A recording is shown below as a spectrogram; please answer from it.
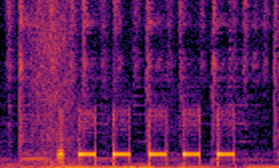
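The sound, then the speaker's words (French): Keypad DTMF tones as a telephone number is dialed for a live call: a quick, evenly spaced run of short, bright beeps, each cut off cleanly, over a low steady background. “Est-ce qu'on a des numéros de téléphone au standard? Eh bah oui, j'en ai mis un. Alors c'est parti, on les appelle en direct.”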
